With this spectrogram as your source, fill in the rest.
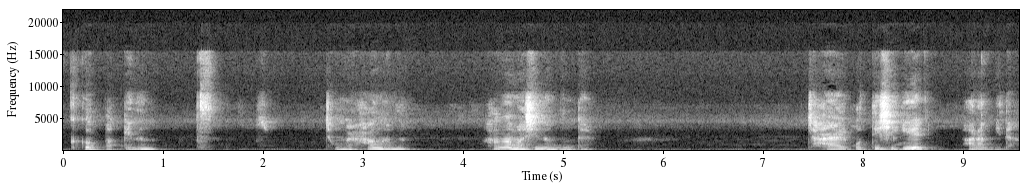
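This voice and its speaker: A middle-aged woman telling her own story in a candid, lightly humorous way, speaking casually to the camera. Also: mid-range voice. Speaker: cancer patient vlogger.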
